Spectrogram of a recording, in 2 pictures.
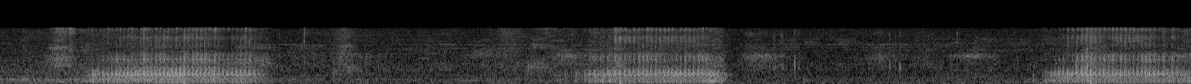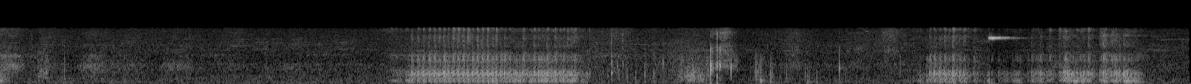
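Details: Sleeping dog snoring in steady, rumbling bursts, about twelve breaths a minute, in a quiet room.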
